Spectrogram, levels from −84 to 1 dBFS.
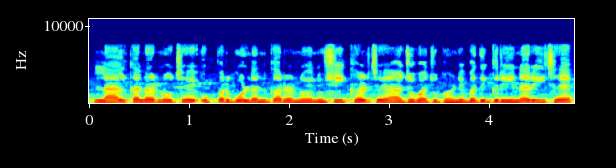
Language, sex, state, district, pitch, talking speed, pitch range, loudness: Gujarati, female, Maharashtra, Mumbai Suburban, 205 Hz, 195 wpm, 200-225 Hz, -12 LUFS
